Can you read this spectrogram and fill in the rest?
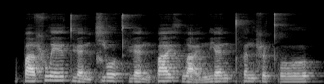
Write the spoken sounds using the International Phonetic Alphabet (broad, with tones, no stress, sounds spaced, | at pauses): p ä˧˥ ʂ w e˧˥ ɪ̯ t̪ ɥ ɛ̰˨˩ n t͡ɕ j o˥˩ ʊ̯ t̪ʰ ɥ ɛ̰˨˩ n p a˥ ɪ̯ x w a̰˨˩ ɪ̯ n̪ j ɛ˥ n t̪ʰ ə˥ n ʂ ɻ̩˨ t̪ʰ o˥ ʊ̯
